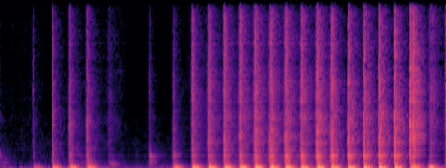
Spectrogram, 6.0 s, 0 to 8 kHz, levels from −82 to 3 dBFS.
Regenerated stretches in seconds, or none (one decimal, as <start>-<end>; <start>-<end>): 0.9-4.5; 5.5-6.0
